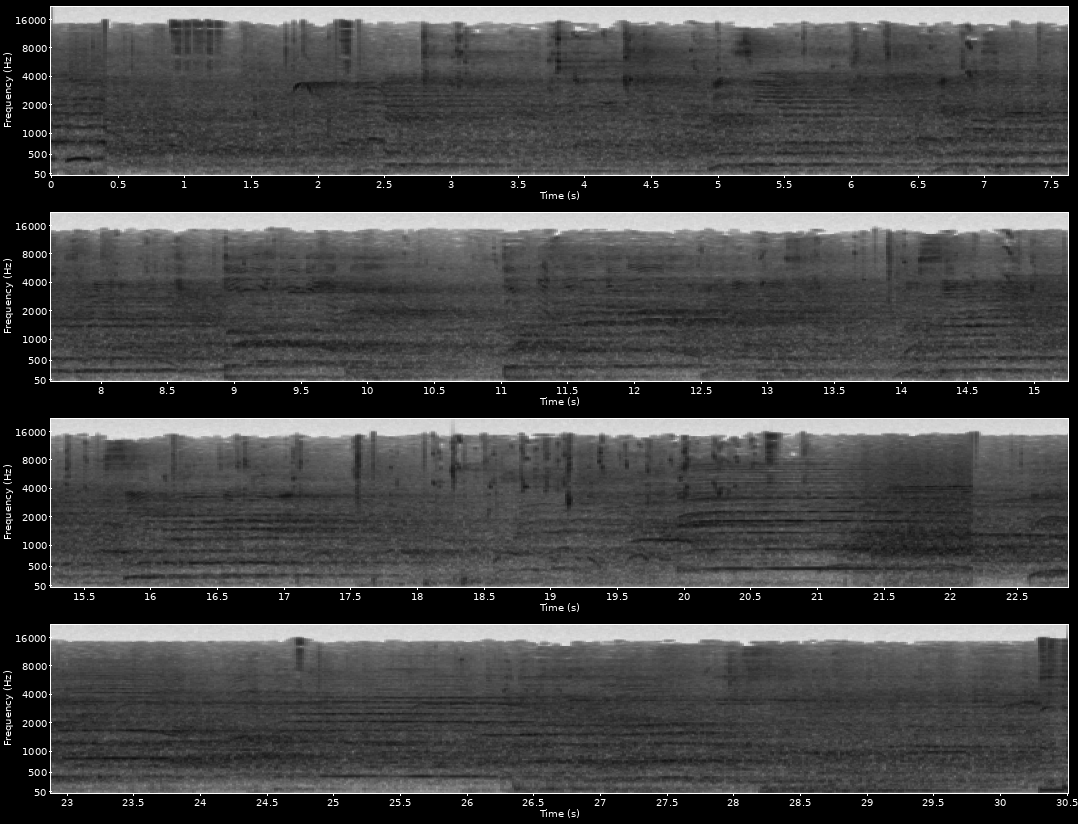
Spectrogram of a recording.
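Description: A basketball bouncing on a gym court, with voices carrying through the hall.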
